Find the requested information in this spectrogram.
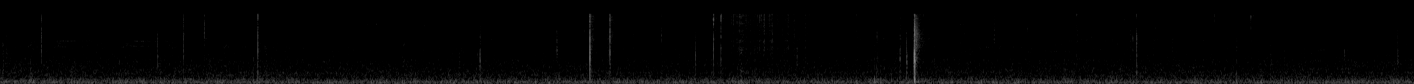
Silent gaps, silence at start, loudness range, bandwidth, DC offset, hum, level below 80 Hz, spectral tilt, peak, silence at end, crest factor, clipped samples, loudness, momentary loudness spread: none; 0 s; 10 LU; 11.5 kHz; under 0.1%; none; -62 dBFS; -3 dB/octave; -12 dBFS; 0 s; 42 dB; under 0.1%; -52 LUFS; 11 LU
